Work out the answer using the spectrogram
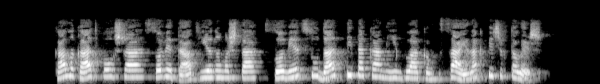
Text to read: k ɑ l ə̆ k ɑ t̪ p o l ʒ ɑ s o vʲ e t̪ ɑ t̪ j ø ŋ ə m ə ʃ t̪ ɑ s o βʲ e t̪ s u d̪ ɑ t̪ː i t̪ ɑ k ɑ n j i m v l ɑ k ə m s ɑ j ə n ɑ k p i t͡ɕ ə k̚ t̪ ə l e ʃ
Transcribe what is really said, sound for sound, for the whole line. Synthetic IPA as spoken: k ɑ l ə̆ k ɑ t̪ p o l ʃ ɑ s o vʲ e t̪ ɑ t̪ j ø n ə m ə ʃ t̪ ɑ s o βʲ e t̪ s u d̪ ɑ t̪ː i t̪ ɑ k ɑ n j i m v l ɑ k ə m s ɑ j ə n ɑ k p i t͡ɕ ə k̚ t̪ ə l e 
